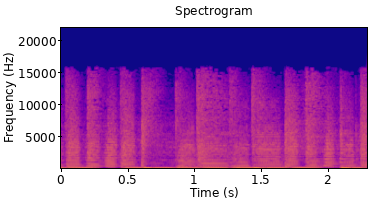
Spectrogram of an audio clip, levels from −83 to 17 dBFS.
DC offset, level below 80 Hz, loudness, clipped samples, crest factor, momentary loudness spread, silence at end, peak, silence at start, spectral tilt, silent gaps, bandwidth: under 0.1%; -24 dBFS; -21 LUFS; under 0.1%; 12 dB; 1 LU; 0 s; -8 dBFS; 0 s; -3 dB/octave; none; 16.5 kHz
